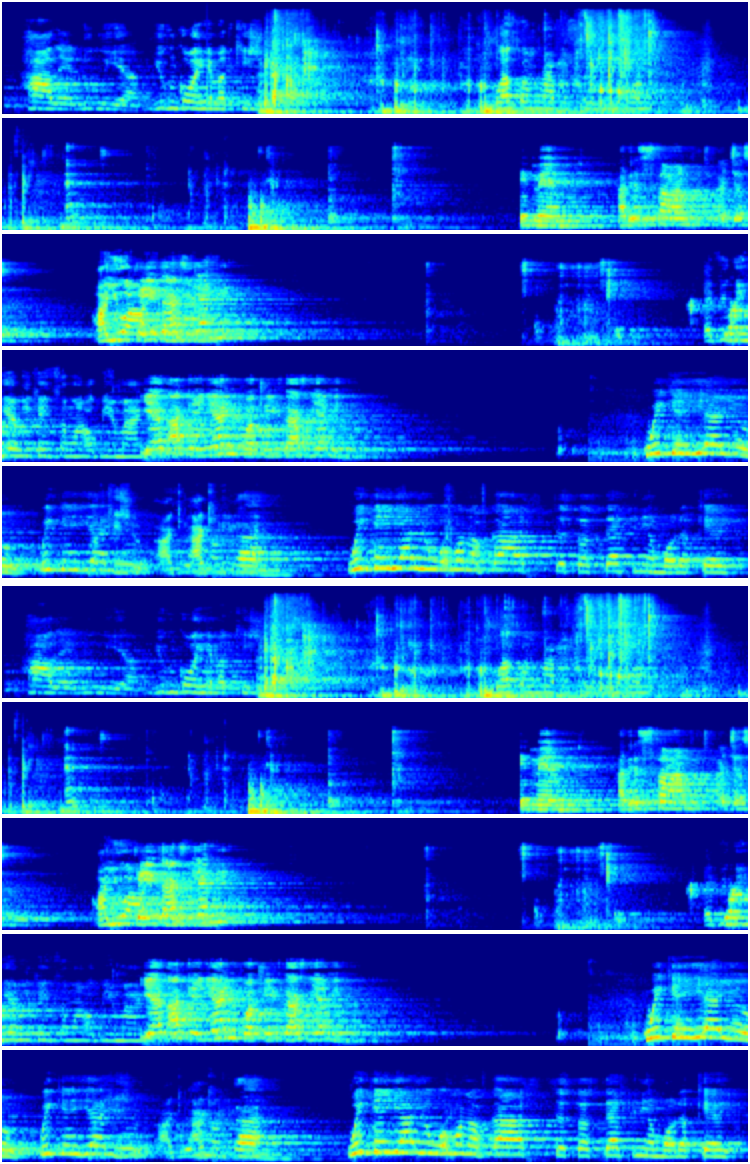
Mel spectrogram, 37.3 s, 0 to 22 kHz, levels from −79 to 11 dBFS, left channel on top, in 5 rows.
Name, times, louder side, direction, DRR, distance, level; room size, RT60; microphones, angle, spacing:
voice 1, 0.2-2.7 4.9-6.5 15.8-17.1 21.9-23.8 30.7-32.6, left 4 dB, 55° left, 6 dB, 1.0 m, -30 dB
sound 1, 2.5-7.1 7.3-9.0 9.3-10.3, equal, 25° right, 2.0 m, -26 dB
voice 2, 12.6-13.1 13.6-14.9 16.3-17.2 20.4-20.9 22.1-22.3 23.7-25.8, right 1 dB, 85° right, -3 dB, 3.3 m, -23 dB
voice 3, 28.2-31.3 31.6-32.5 33.3-37.1, right 2 dB, 70° right, 6 dB, 0.7 m, -24 dB
26.5 x 10.5 x 4.7 m, 2.5 s
head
